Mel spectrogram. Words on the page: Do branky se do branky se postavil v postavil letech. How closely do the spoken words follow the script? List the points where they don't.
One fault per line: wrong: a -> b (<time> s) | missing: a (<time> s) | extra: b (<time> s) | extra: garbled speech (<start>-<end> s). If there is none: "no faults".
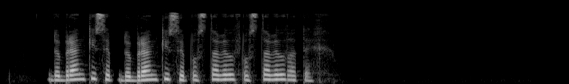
no faults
